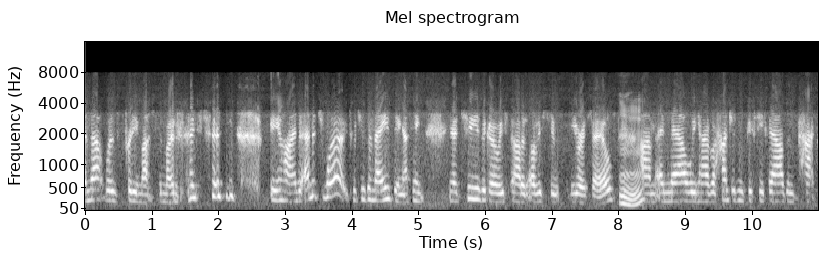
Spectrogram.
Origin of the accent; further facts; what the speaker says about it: Papua New Guinea; growing up in Papua New Guinea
